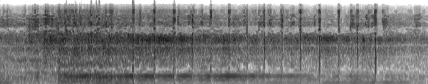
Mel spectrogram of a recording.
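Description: Background music: a long held note that slides up into pitch about a second in and fades near the end, over evenly spaced clicks about three a second.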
